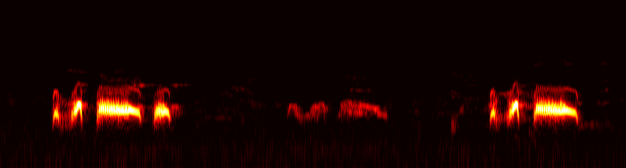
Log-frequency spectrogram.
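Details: Cooing spotted dove used to teach newly caught doves to coo: two loud, low phrases of short lead notes and a long hoarse central note, separated by quiet soft murmurs.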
